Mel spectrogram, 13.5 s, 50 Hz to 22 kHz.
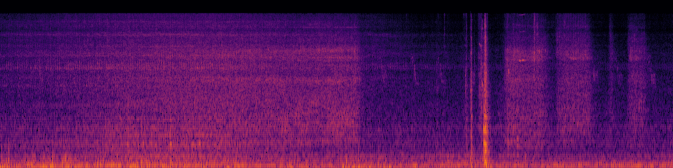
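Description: A 1950 Oldsmobile 88's 303 Rocket V8 idling steadily. A hiss lies over it for about the first seven seconds, and one sharp knock comes about ten seconds in.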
